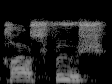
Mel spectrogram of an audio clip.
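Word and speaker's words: Klaus Fuchs: uh exposed to now Klaus foosh that's how you pronounce his name uh is he was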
